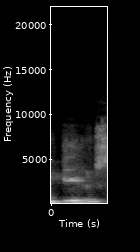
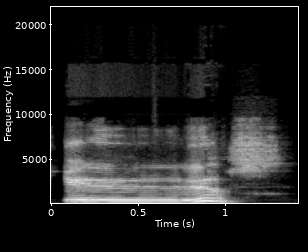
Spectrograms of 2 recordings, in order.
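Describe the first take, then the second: First: The vowel is short and clipped. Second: The vowel is held long. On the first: The speaker calls it wrong. "I don't say juice" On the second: The speaker calls it right. "I say juice when I do this"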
